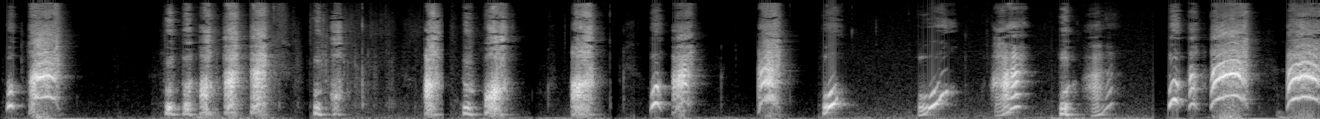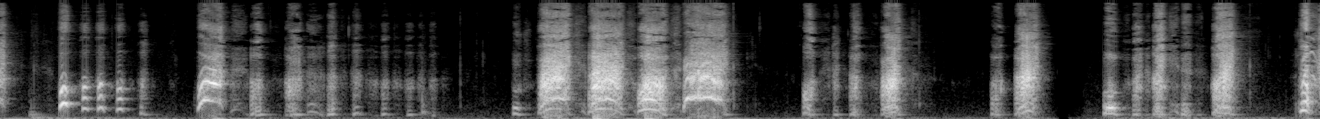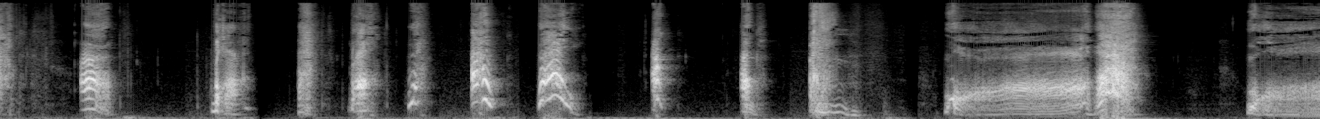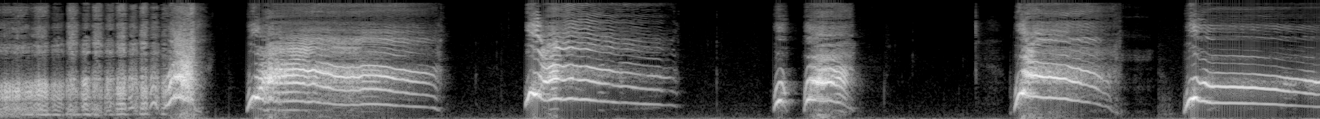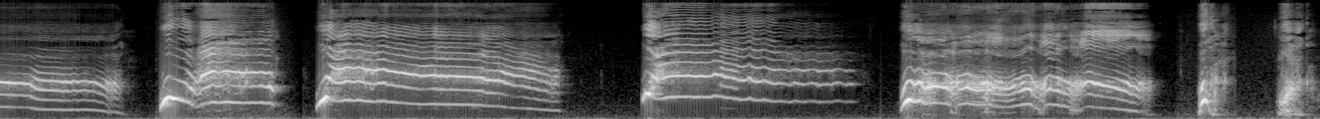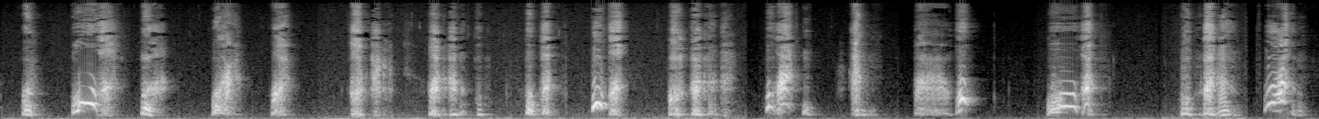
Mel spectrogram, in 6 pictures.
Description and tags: Different emotions of a cartoon/anime style monkey in a war game.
